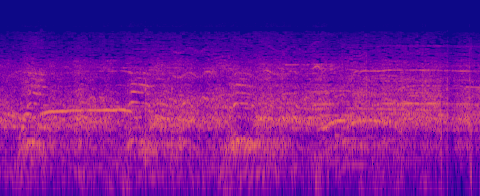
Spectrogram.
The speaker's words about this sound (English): That's what everybody's saying in the audience. I don't think you hear that back home. Everybody's screaming right now.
